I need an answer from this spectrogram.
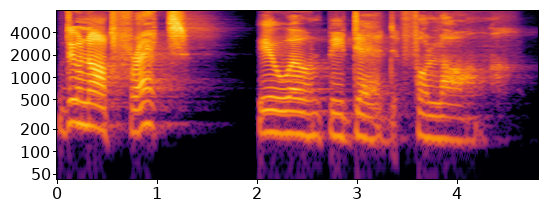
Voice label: Female Undead Loss; Anduin Mission 8 Loss

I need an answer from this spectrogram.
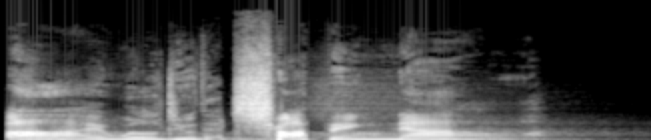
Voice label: Female Ancient Play

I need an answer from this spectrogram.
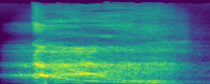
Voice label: Male Elemental Death

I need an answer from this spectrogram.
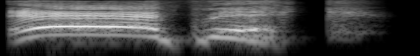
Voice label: Announcer Epic

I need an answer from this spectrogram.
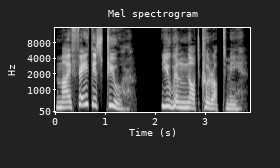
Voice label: Female Draenei; Story Hero Xyrella; BOM Tamsin Mission6 Exchange

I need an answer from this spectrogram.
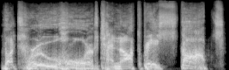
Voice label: Male Orc Play

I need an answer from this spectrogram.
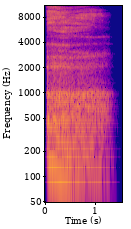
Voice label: Male Anubisath Death

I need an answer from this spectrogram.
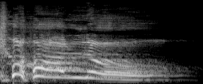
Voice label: Male Dwarf Death

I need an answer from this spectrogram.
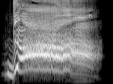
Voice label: Female Vulpine Death

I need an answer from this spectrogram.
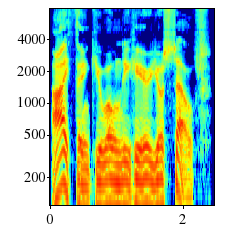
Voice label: Male Night Elf GREETINGS

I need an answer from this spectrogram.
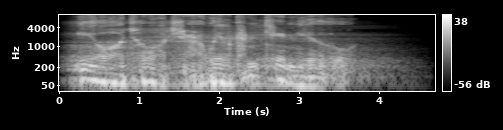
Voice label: Male Spirit Play

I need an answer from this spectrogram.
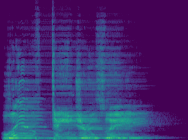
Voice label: Mech Emote Attack

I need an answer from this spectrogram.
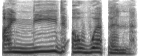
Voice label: Female Human ERROR NEED WEAPON

